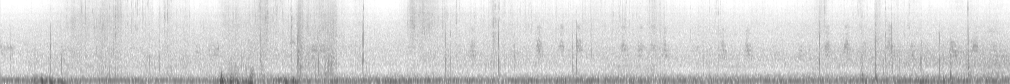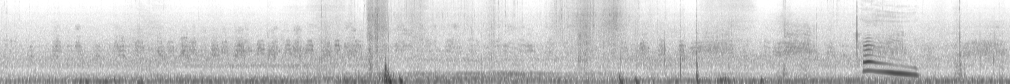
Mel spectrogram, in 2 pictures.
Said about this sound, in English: playing peekaboo with a duck right now. I know, crazy.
